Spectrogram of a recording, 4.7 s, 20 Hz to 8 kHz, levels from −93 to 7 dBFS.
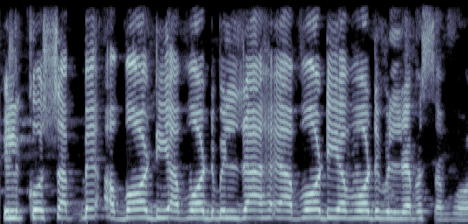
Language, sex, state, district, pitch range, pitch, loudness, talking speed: Hindi, female, Bihar, Purnia, 255-275 Hz, 265 Hz, -15 LUFS, 215 wpm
